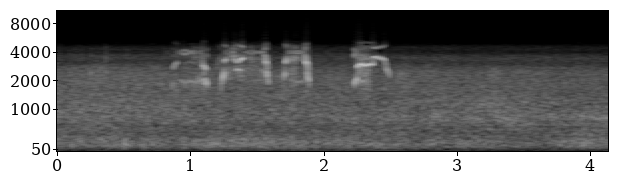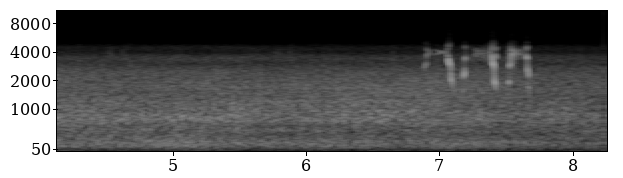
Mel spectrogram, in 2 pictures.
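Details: Osprey calls during a feeding attempt as a male attends his chicks at the nest in July 2012: two short clusters of thin, high chirps, one near the start and one near the end, separated by a long hissy gap.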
